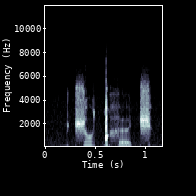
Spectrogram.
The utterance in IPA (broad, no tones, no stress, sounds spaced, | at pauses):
t͡ʃ ɔ ǃʰ ə̰ t͡ʃ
